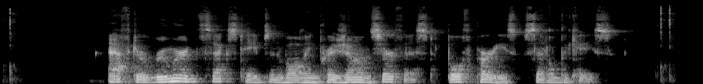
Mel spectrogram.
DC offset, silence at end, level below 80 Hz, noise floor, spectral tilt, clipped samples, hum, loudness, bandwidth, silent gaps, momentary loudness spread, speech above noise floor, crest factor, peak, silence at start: under 0.1%; 0.9 s; -52 dBFS; -80 dBFS; -5.5 dB/octave; under 0.1%; none; -19 LUFS; 16.5 kHz; none; 16 LU; 62 dB; 20 dB; 0 dBFS; 1.1 s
